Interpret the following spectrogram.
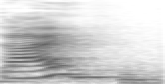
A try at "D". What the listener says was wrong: It's not die. I said it the first time. D.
